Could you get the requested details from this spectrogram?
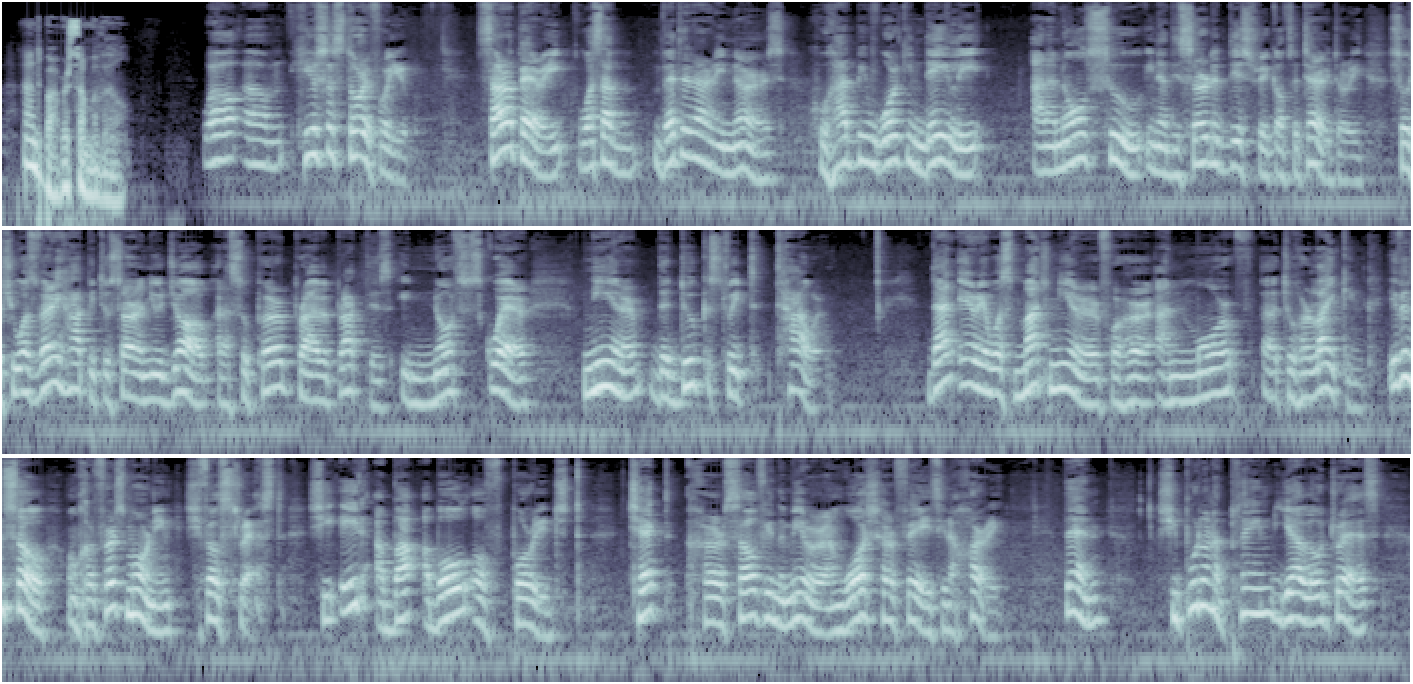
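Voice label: uruguay, dialects of English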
